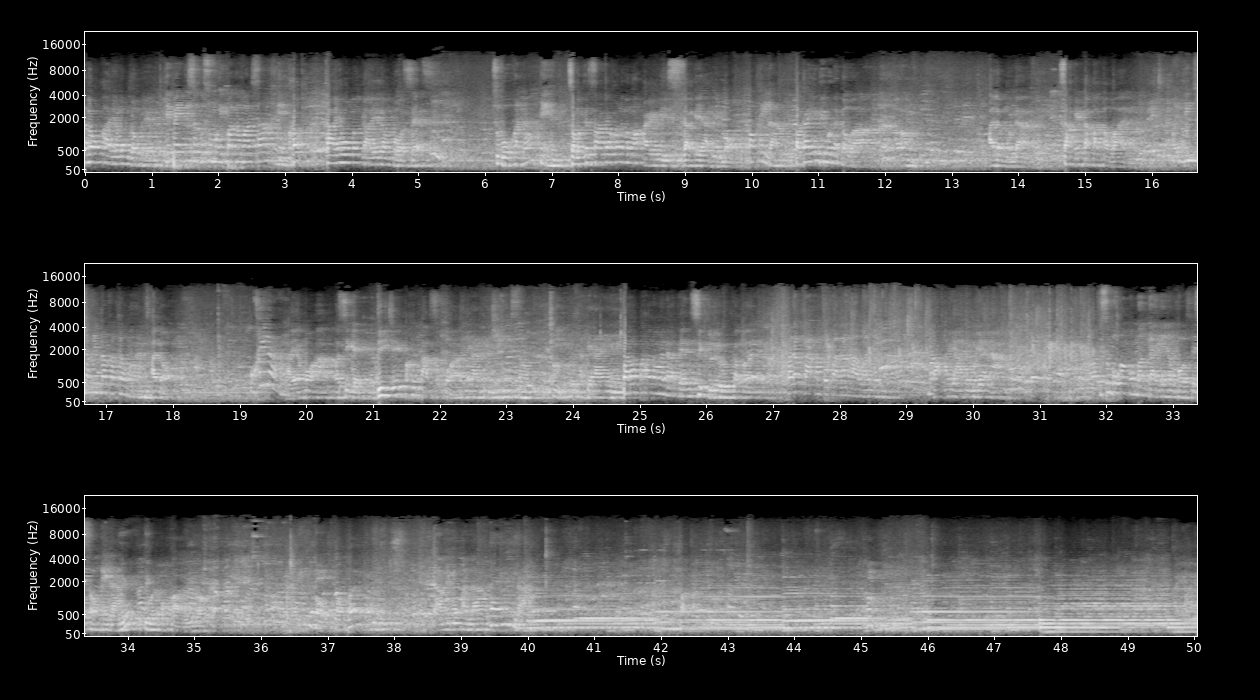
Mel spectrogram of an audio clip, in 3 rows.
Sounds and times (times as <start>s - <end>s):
Speech: 19.2s - 35.4s.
